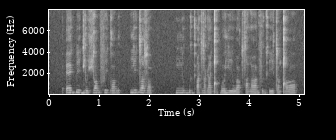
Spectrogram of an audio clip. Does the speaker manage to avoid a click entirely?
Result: no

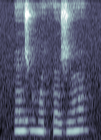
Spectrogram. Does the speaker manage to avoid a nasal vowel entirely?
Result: no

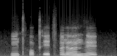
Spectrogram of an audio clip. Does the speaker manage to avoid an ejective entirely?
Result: no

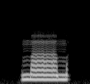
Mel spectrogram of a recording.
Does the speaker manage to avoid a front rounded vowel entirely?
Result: yes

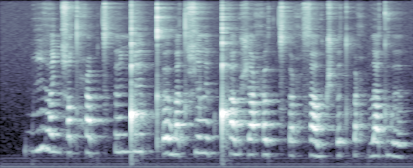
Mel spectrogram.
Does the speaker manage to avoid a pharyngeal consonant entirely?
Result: no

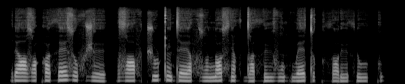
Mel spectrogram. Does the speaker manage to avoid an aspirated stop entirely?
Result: yes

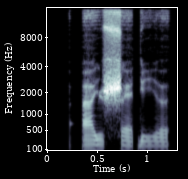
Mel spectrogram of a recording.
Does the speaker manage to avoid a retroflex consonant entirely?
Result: no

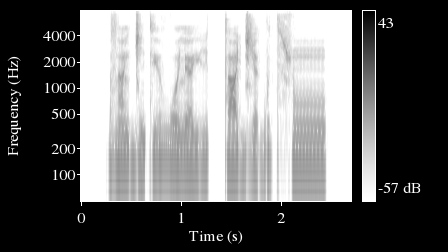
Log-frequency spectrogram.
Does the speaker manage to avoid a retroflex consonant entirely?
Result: yes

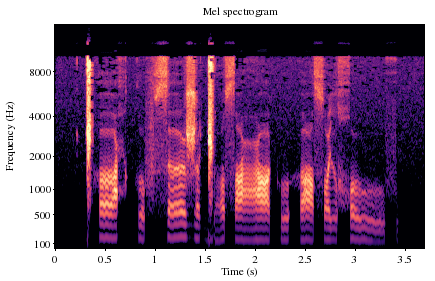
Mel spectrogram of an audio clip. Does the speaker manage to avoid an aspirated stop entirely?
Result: no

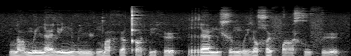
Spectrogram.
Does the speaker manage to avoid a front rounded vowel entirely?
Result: no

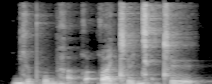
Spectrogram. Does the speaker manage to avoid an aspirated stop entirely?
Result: no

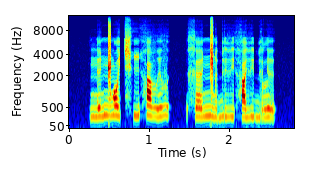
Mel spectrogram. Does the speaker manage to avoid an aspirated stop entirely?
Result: no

